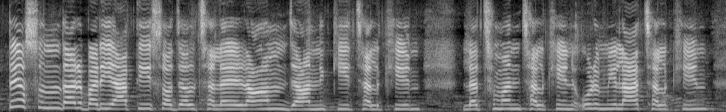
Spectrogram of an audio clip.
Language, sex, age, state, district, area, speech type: Maithili, female, 45-60, Bihar, Muzaffarpur, urban, spontaneous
